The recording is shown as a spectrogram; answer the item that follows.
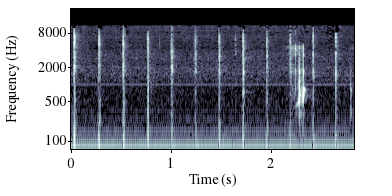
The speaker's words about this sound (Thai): จบแล้วค่ะคุณผู้ฟังปรบมือ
